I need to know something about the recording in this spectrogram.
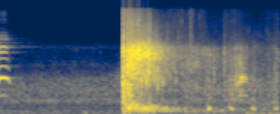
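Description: A shotgun fires a single loud blast outdoors.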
